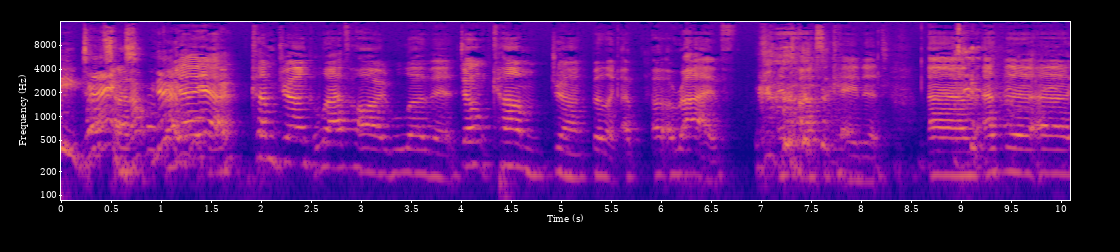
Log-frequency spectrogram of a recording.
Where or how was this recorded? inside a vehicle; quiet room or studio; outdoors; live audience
live audience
